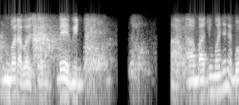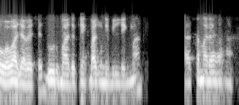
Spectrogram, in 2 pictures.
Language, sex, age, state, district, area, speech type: Gujarati, male, 30-45, Gujarat, Rajkot, urban, conversation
